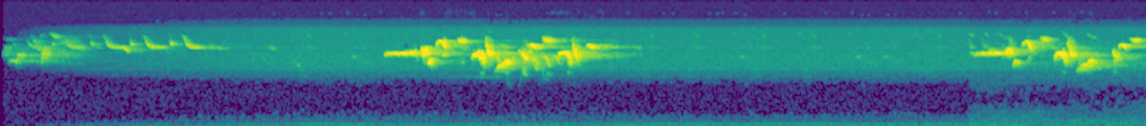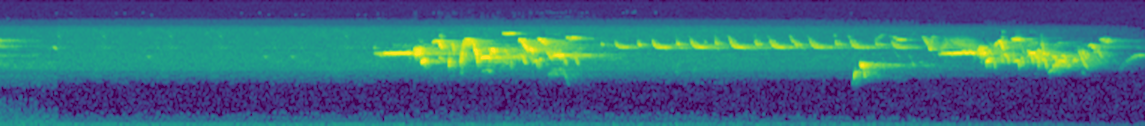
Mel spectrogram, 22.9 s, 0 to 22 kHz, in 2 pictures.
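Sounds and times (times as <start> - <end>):
Daurian Redstart calling in Shiga: 3.8 - 6.2, 9.7 - 11.6, 15.2 - 22.8.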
